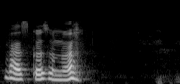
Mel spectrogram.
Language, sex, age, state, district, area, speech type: Assamese, female, 30-45, Assam, Dhemaji, rural, spontaneous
